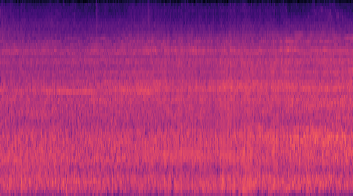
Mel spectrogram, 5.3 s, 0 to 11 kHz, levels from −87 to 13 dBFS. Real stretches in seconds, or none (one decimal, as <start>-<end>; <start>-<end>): 0.8-1.9; 4.3-5.3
